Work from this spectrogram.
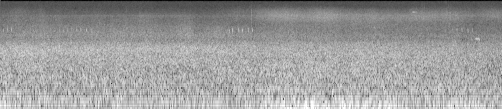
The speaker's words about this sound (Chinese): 你听见了吗？你有听到吗？海浪哎，就是海浪的声音。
